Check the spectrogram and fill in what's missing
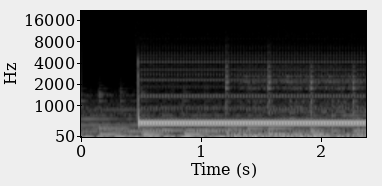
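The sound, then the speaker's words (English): A steady electronic ringing tone of an outgoing phone call to a man's number starts abruptly after a half-second of low background noise and holds unbroken to the end, moderately loud, with a few faint clicks underneath. “so I called him, hoping his number still worked.”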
